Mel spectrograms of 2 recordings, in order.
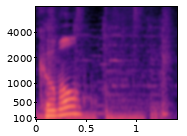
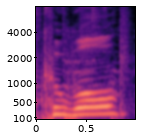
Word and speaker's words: Cumhaill: Oh yeah, so MHAI I guess is kind of a W, in all that spelling. So Cumhaill, Samhain. Gets skipped a lot.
